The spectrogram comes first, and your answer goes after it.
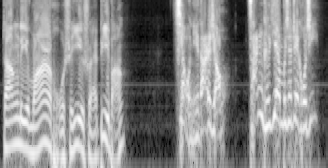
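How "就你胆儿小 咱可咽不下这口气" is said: high, hurried indignant retort; indignant bravado. A narrator's reading. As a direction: scoff at the coward, pitched up and quick. Defiant men itching to fight.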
